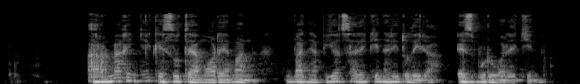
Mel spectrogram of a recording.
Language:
Basque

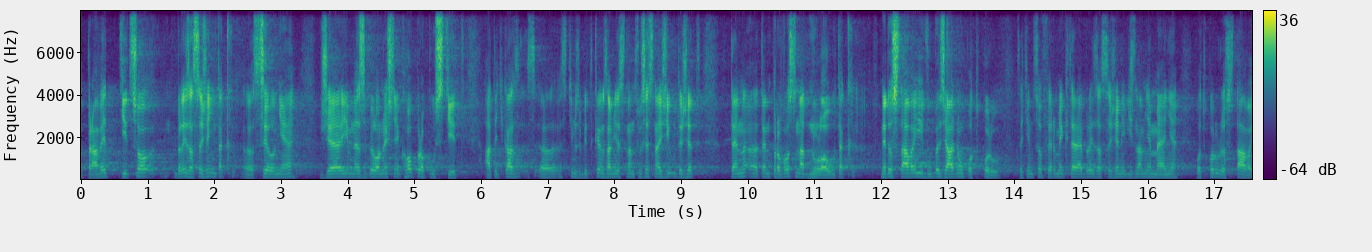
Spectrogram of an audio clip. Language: Czech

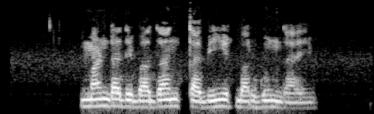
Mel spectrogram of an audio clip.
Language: Pashto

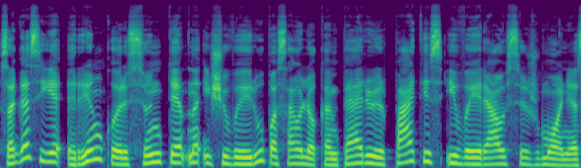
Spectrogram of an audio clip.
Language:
Lithuanian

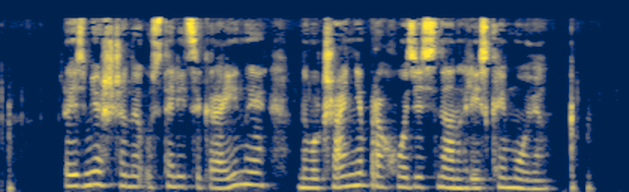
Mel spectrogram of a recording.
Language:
Belarusian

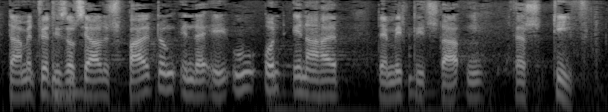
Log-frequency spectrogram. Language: German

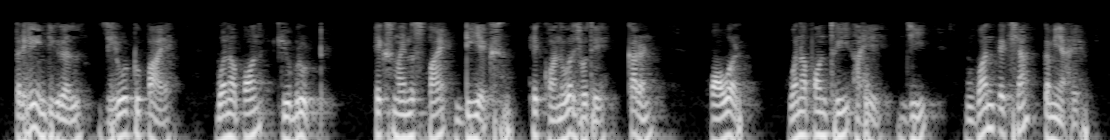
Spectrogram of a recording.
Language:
Marathi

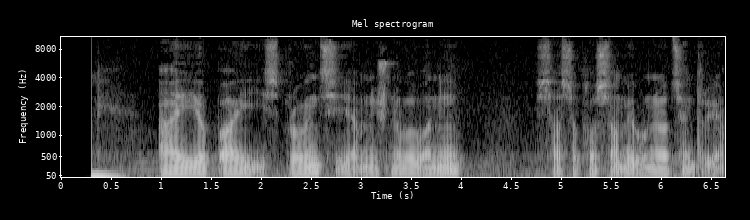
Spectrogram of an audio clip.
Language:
Georgian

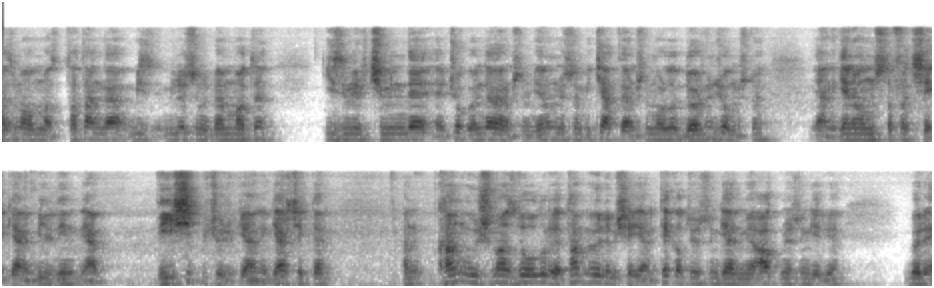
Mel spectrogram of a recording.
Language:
Turkish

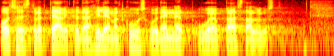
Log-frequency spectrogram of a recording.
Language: Estonian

